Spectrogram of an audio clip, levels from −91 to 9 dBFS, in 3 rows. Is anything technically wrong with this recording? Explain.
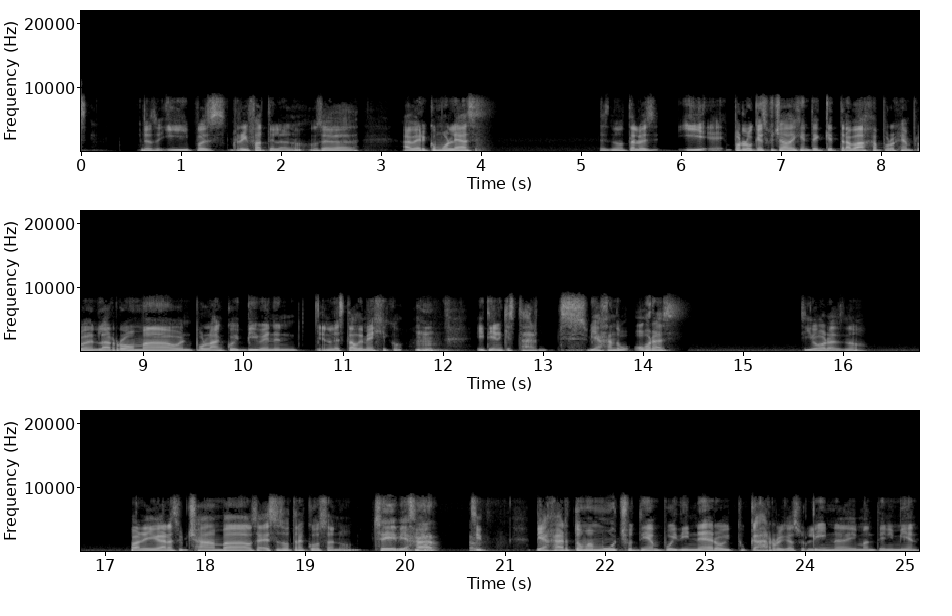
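Yes. The speech has three kinds of fault.

Call audio freezes occur at 3.95 to 5.21 s, after "a ver cómo le", then at 14.27 to 15.61 s and 20.29 to 20.67 s. Delayed packets likely emptied the jitter buffer. The last sound is stretched into a fading buzz. In the first freeze it falls to silence for about a second. Each one then resumes with nothing lost, just later.

A jitter buffer speed-up runs from 10.44 to 20.12 s, starting after "y viven". The receiver drained excess buffered audio by cutting tiny pitch-period slices repeatedly, removing about a second overall. The speech plays about 11% faster at unchanged pitch and sounds hurried. A shorter one runs from 22.62 to 24.21 s, between "viajar toma mucho" and "y mantenimiento entonces". It is about 9% faster and trims only a sliver.

A long network dropout runs from 16.15 to 17.37 s. Audio likely stopped arriving, and about 1.12 s was never played. 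A fading buzz covers the gap before the speech returns further on, with that stretch missing.

The Opus call path, limited to 8 kHz, sits underneath these faults.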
